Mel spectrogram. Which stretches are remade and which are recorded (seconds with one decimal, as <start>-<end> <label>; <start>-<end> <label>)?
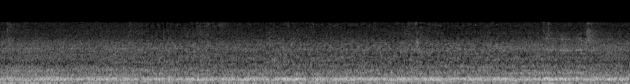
0.0-1.4 recorded; 1.4-2.2 remade; 2.2-2.6 recorded; 2.6-5.1 remade; 5.1-6.3 recorded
